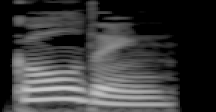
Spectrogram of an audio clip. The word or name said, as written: golding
